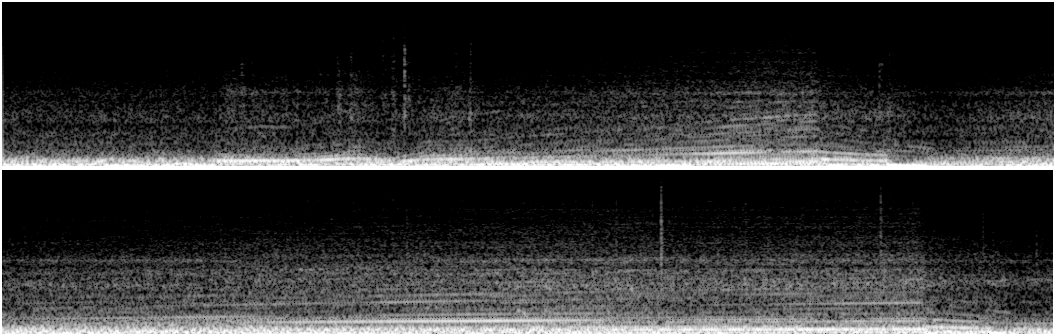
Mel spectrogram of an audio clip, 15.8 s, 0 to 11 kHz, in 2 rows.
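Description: Toyota Celica Supra Mk2's inline-six engine accelerating through the gears, heard from inside the cabin. The engine note climbs steadily in each gear and drops at the gear changes, about six seconds in and again near the end.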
